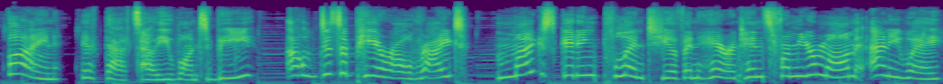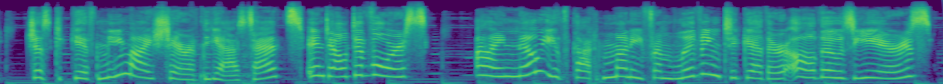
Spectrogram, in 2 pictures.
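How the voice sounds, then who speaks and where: High-pitched desperate young wife voiced by a woman, entitled, faint music behind. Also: animated, moderate pace. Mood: bitter. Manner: shrill and pleading. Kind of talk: dramatized text story.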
